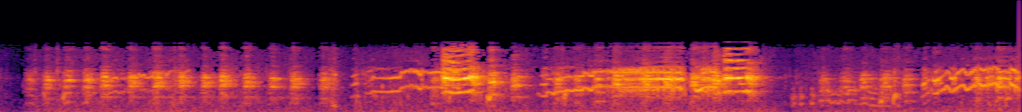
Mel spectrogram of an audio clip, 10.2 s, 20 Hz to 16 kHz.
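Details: Hen that has just laid an egg, heard on Sunday, January 31, 2021, at breakfast time. Fast clucking gives way to long wavering, rising notes and loud squawks, then clucking resumes with upward-sliding calls.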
